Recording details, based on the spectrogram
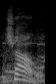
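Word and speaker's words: ciao: Oh, and it's not C-R-O, it's pronounced Chow.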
